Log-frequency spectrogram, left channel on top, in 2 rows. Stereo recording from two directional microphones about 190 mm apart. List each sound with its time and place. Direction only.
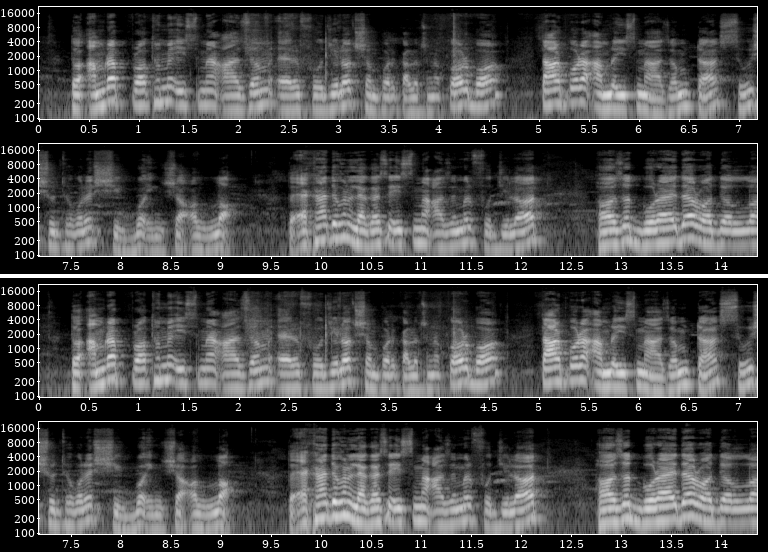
0.3 s speech: 10° right (ahead or behind)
